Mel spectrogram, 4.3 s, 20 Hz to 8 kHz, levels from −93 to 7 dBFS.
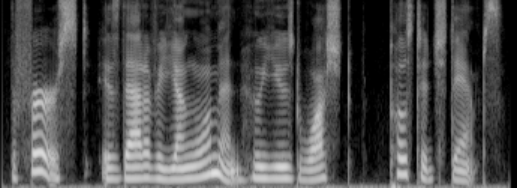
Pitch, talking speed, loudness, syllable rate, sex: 190 Hz, 180 wpm, -16 LUFS, 4.3 syllables/s, female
